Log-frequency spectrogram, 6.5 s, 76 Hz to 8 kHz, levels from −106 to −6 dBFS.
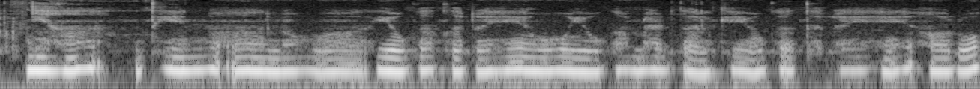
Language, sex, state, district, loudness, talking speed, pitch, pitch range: Hindi, female, Uttar Pradesh, Deoria, -28 LUFS, 165 wpm, 200 Hz, 190-205 Hz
